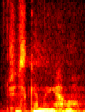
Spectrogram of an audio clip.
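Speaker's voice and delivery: very soft angelic word; hushed announcement. Retold or imitated. Angel speaking of a girl's return, hushed. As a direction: say it softly, almost to yourself.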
